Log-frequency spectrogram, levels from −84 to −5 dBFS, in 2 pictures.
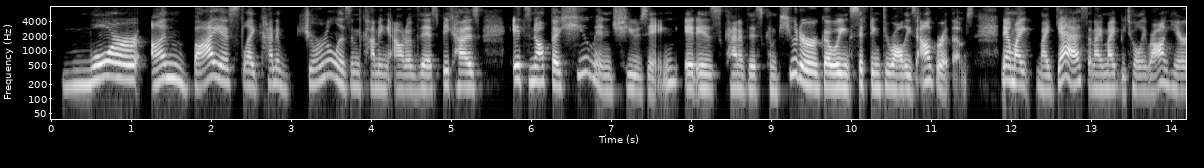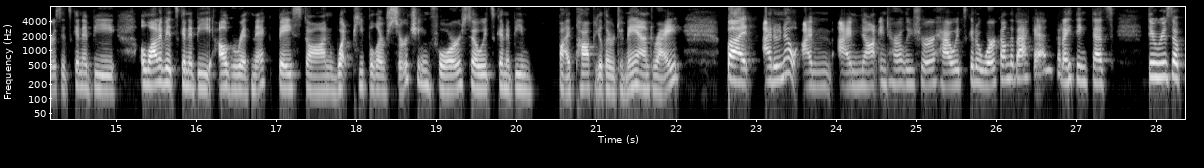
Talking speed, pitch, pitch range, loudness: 195 wpm, 180 Hz, 160-210 Hz, -18 LUFS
